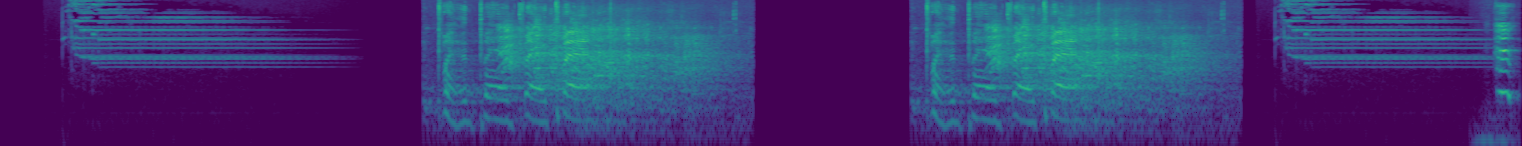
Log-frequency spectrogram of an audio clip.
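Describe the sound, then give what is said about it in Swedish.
A woman holding dice in front of her mouth makes quick, repeated spitting-like "tvi" puffs over them before rolling, in two noisy bursts, fairly loud. A brief chiming tone comes before and after. “Hon har dem framför munnen och så säger hon Twi, hon säger tvi, tvi, tvi liksom.”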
